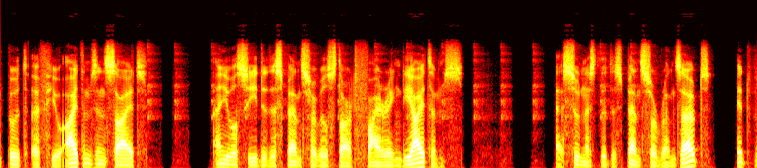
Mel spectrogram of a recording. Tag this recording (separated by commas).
Speech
